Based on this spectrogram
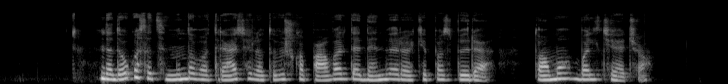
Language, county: Lithuanian, Vilnius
